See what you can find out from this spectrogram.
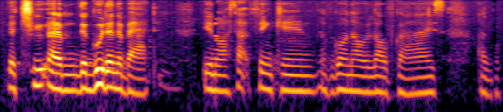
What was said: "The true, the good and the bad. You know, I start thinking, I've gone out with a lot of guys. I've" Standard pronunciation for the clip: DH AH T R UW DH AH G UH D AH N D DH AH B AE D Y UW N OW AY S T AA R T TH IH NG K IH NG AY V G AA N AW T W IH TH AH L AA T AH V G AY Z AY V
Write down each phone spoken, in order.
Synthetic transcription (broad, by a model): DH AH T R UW DH AH G UH D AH N DH AH B AE D Y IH N OW AY S T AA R T TH IH NG K IH NG AY V G AA N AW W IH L AH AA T AH V G AY Z AY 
